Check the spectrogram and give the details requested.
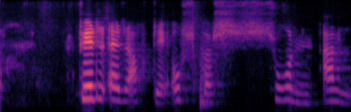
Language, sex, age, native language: Icelandic, female, 10, Icelandic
